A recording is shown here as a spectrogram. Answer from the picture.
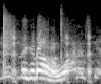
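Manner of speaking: mock excited cheer. Friends cheering him on.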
